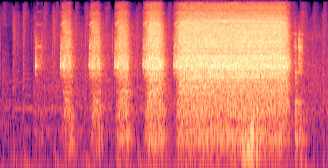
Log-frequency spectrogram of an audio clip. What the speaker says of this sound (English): Now I gotta drill out the next one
